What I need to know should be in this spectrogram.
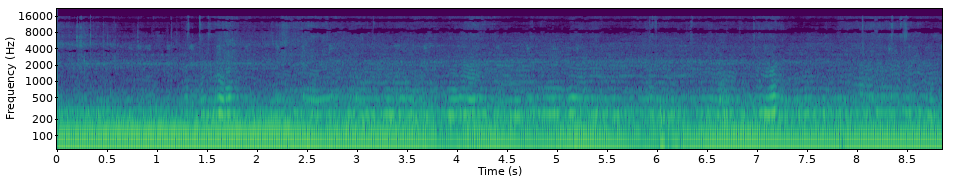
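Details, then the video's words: A steady, deep buzzing drone comes from bees said to be happy. The hum is unbroken and even in loudness, with soft wavering higher tones above the low buzz. "The sound of happy 🐝"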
